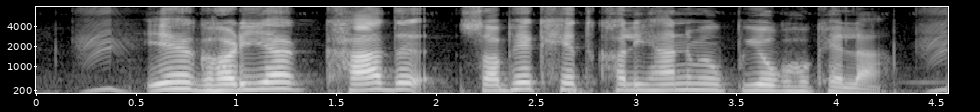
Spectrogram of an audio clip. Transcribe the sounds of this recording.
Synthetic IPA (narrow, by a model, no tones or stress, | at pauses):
eɦɡʱəɽijakʰad̪səbʱekʰet̪kʰəliɦanmeupjoɡɦokʰela̰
